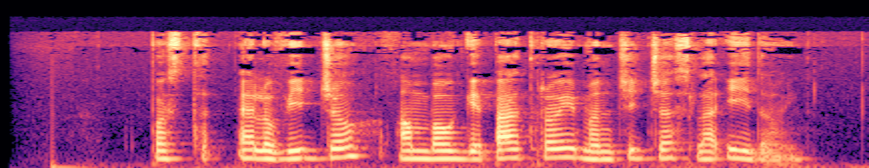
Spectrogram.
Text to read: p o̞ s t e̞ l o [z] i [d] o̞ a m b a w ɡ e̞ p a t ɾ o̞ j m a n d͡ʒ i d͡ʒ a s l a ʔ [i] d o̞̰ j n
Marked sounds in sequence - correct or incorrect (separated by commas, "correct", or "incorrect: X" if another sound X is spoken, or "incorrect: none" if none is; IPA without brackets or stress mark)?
incorrect: v, incorrect: d͡ʒ, correct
